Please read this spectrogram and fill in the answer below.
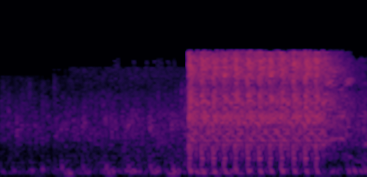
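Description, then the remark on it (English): Rapid bursts of gunfire rattle continuously in a village in Burma at night, a dense, fast stream of shots like a machine gun that grows louder and sharper halfway through, with no voices. “Guns. Yes, there were guns,”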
